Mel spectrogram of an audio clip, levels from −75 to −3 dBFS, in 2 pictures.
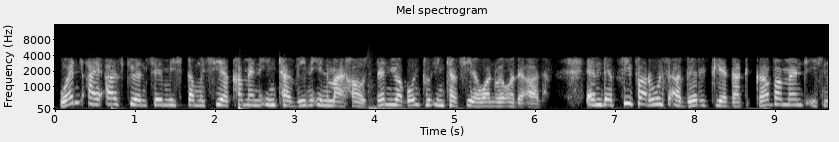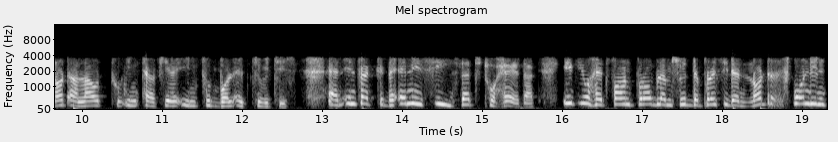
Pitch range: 200-240 Hz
